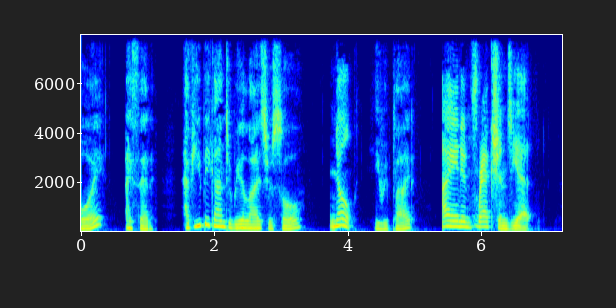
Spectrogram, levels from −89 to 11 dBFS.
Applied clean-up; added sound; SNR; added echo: none; none; none; none.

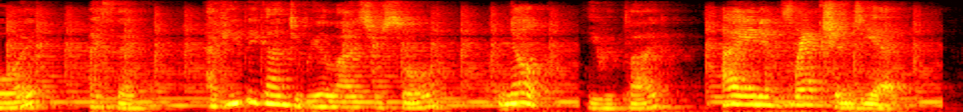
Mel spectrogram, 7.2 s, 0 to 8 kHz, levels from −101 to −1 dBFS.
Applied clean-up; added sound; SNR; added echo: none; Electric guitar; 9 dB; reverberation time 0.7 s.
